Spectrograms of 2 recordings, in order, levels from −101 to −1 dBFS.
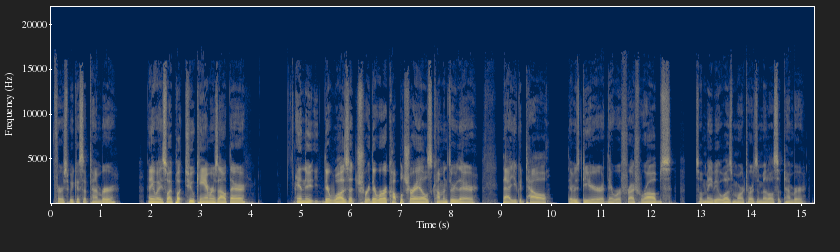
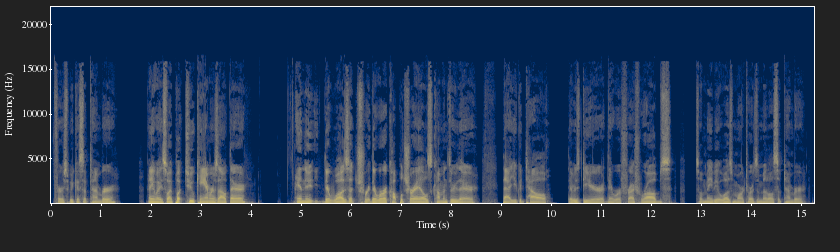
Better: first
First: none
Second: garbled, watery; slightly; nothing above 13.5 kHz

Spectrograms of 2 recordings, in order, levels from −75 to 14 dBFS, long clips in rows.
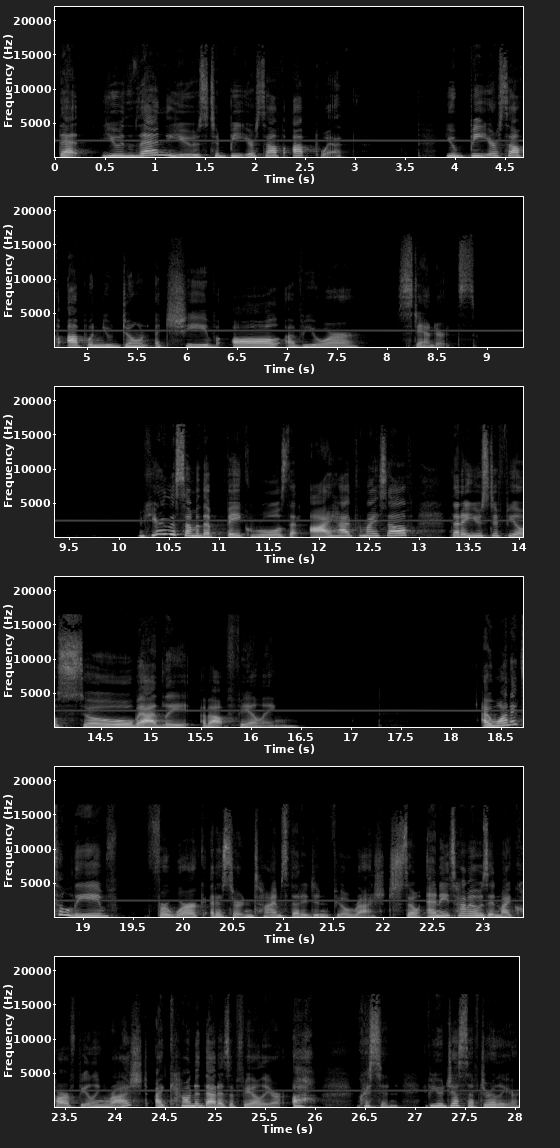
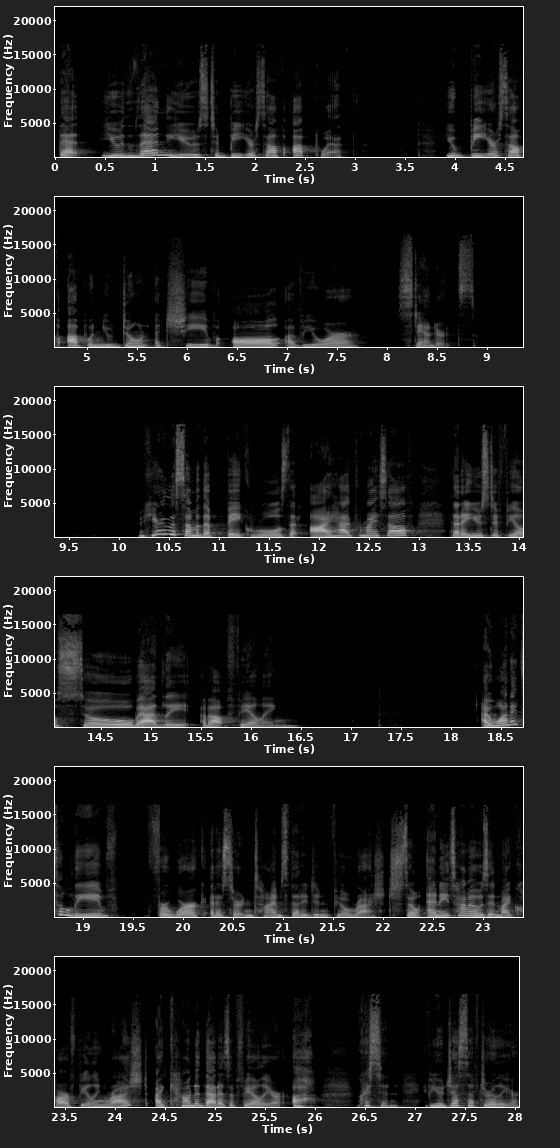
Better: second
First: high-pitched whine; faint; throughout; 2.5 kHz, 25 dB below the speech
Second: none

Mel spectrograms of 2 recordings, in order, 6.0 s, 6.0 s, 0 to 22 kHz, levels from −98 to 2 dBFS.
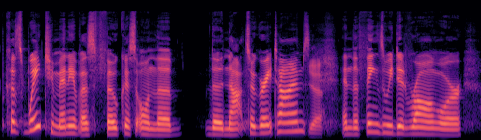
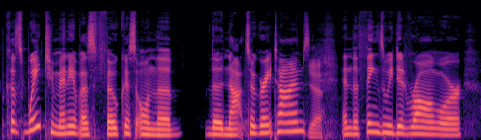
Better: second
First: thin; very; fading below 400 Hz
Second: none

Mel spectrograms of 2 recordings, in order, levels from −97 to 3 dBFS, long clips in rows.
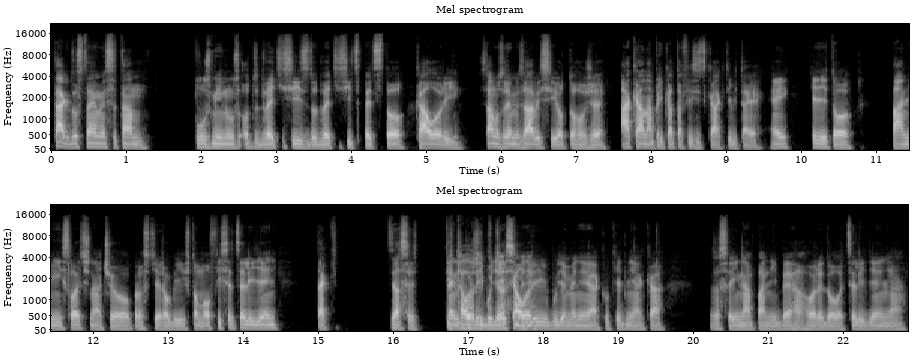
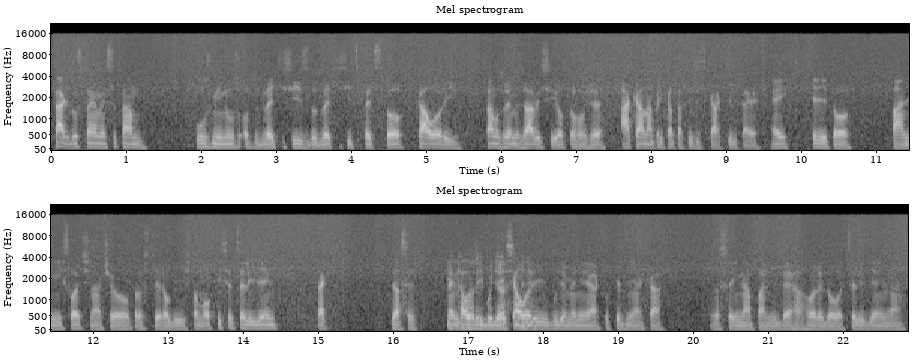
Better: first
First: none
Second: hiss; loud; throughout; 5 dB below the speech

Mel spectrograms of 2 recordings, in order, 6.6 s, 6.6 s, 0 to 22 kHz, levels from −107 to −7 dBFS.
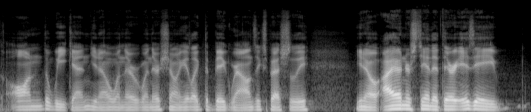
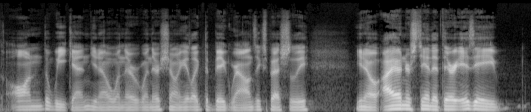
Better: second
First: muffled; slightly; fading above 2 kHz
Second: none

